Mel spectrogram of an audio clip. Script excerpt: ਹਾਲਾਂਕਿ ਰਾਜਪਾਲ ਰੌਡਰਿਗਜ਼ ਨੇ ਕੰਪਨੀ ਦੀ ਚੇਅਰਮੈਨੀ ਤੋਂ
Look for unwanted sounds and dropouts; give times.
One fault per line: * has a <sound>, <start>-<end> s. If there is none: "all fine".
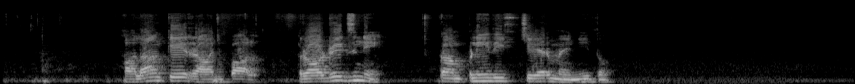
all fine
